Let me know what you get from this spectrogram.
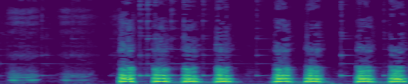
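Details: Short whines followed by two rapid series of gruff barks from livestock guardian dogs, each bark full and rasping, roughly three per second.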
